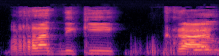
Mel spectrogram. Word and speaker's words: Kragujevac: Sa Radnički Kragujevac.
